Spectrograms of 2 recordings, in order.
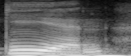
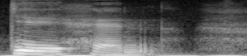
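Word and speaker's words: gehen: ها اگر وسط کلمه بیاد معمولا خفیف تلفظ میشه، مثل توی فعل گین به معنای رفتن میگن گین، نمیگن گهن.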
